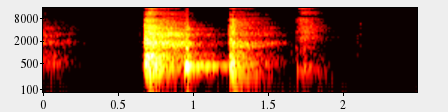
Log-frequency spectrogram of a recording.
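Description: A crying woman coughing into a tissue held over her nose and mouth: two loud coughs about a second in, then a fainter third.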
